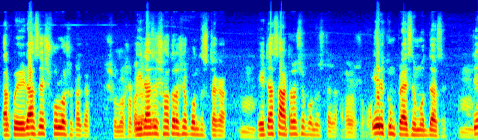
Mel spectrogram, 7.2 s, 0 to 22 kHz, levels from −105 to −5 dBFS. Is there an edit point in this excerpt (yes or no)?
no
